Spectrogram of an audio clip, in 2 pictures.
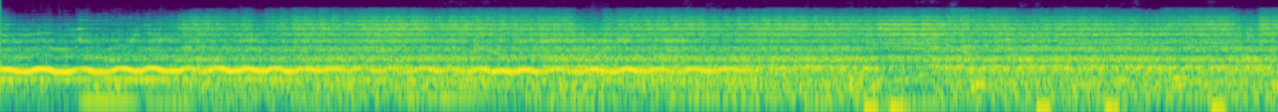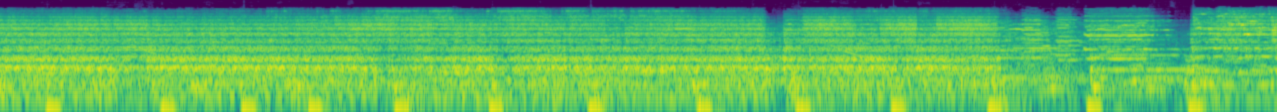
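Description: Orchestral cartoon score with a wavering high tone through the first seven seconds or so, then heavy low thuds about once a second: a giant robot's footsteps.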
